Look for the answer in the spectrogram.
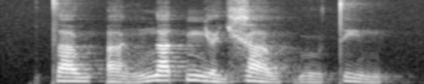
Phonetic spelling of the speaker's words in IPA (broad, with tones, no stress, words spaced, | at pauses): t̪a˧wʔa˨˩˦ŋna˦˥t̚ ɲə˨˩˦jɣa˨˩wɓu˨˩˦t̪i˨˩m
